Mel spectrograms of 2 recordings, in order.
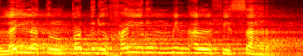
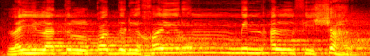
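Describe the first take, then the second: First: The last word begins with a plain 's' sound. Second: The last word begins with an 'sh' sound. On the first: It means better than a thousand sleepless nights. The speaker calls it wrong. "Tapi dia bacanya apa? Kecil" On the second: It means better than a thousand months. The speaker calls it right. "Seharusnya syahr, yaitu sin besar itu yang ada titiknya"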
